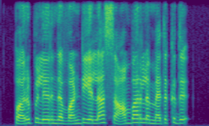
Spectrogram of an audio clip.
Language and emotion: Tamil, disgusted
